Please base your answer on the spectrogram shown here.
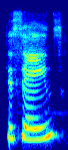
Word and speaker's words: tisane: Hey, Lady Dana, on page 51 of your book, you have a tea recipe for mint tisane. Is that how you pronounce it? Tisanes.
